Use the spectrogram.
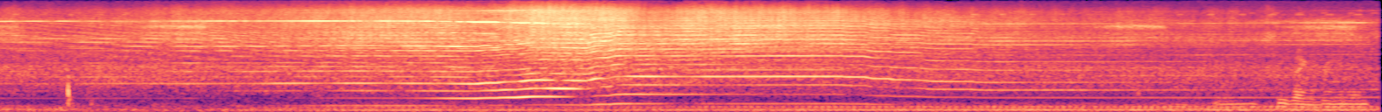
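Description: A Foam Fighter Bird of Prey RC foam plane flies overhead, its small electric motor whining in a steady tone that rises and falls in pitch as it passes at a distance.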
